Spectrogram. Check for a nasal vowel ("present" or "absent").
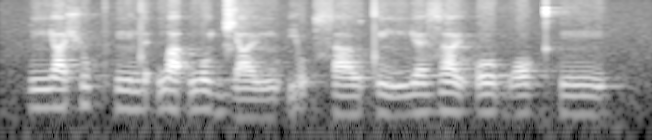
present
